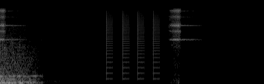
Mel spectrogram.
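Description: Electronic menu blips tick in quick succession.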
